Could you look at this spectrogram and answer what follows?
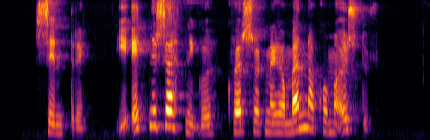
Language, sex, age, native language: Icelandic, female, 30-39, Icelandic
